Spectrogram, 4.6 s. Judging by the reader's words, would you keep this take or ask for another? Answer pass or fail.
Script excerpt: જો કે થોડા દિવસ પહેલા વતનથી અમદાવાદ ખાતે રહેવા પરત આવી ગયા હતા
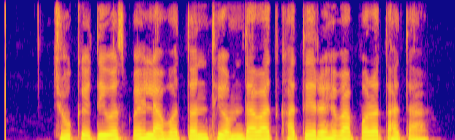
fail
